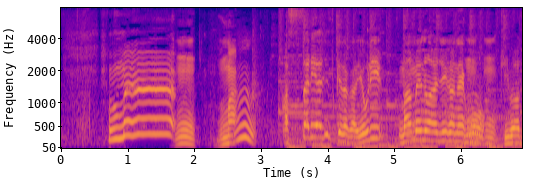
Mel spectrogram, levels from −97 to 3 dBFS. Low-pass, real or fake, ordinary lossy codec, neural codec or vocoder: none; real; none; none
